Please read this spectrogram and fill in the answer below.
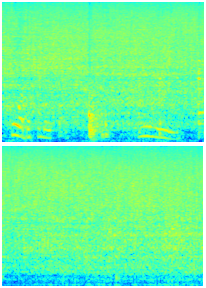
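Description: White wine sizzling in a hot frying pan of toasted risotto rice and shallots, a steady loud hiss as the wine cooks off. The rice is stirred with a spatula as it sizzles.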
